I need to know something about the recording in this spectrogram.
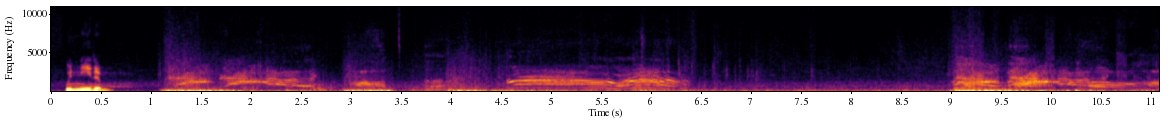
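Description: Fire and blasts roar in a battle.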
